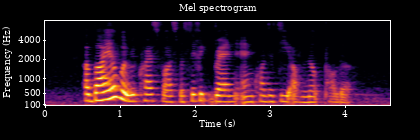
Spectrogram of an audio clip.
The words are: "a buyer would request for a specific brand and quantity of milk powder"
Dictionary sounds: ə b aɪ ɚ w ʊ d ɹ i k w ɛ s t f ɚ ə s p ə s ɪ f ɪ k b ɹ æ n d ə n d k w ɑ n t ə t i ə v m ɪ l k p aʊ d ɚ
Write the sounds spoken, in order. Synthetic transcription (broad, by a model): ə b aɪ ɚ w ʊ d ɹ i k w ɛ s t f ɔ ə s p ə s ɪ f ɪ k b ɹ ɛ n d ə n k w ɑ n t ə t i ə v m ɪ l k p aʊ d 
